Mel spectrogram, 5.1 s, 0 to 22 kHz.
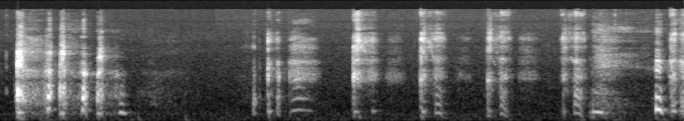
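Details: A 5-month-old infant imitates her mother's coughing with short, light cough-like bursts in quick groups; a playful imitated cough, not illness.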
